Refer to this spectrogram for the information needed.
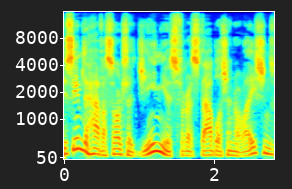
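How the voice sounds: The delivery is a natural reading voice. That is all the clip shows.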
